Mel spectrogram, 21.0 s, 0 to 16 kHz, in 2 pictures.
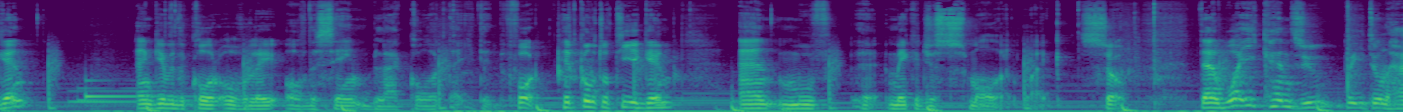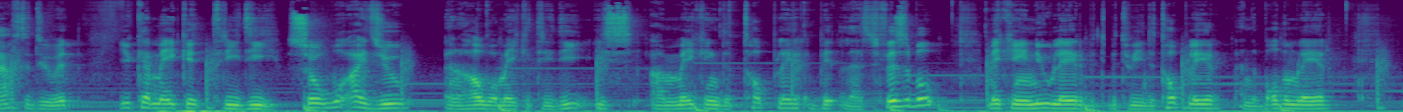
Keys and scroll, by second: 4.2 ctrl+t, 8.5 Return.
